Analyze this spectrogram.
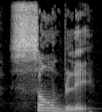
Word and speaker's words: sembler: So EM will give you the sound en. Okay, so you don't pronounce the M, you just get the sound en. Sembler.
